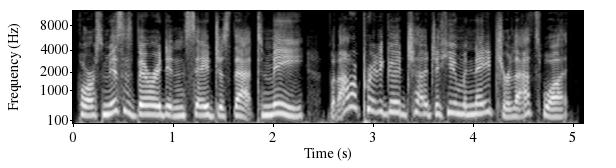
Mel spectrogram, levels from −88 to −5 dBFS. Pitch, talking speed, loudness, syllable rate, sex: 245 Hz, 245 wpm, -18 LUFS, 6.0 syllables/s, female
